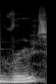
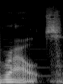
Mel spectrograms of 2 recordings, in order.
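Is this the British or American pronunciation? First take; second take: British; American. First: It is said the British way. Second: It is said the American way.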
